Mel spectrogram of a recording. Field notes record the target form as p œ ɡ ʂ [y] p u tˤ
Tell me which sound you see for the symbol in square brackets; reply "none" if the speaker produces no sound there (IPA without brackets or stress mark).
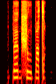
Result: u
